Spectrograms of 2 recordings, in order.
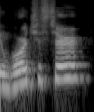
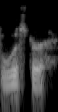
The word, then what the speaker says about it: Worcester: it right no no I learned that from Jim Ross that it's Worster do they know that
